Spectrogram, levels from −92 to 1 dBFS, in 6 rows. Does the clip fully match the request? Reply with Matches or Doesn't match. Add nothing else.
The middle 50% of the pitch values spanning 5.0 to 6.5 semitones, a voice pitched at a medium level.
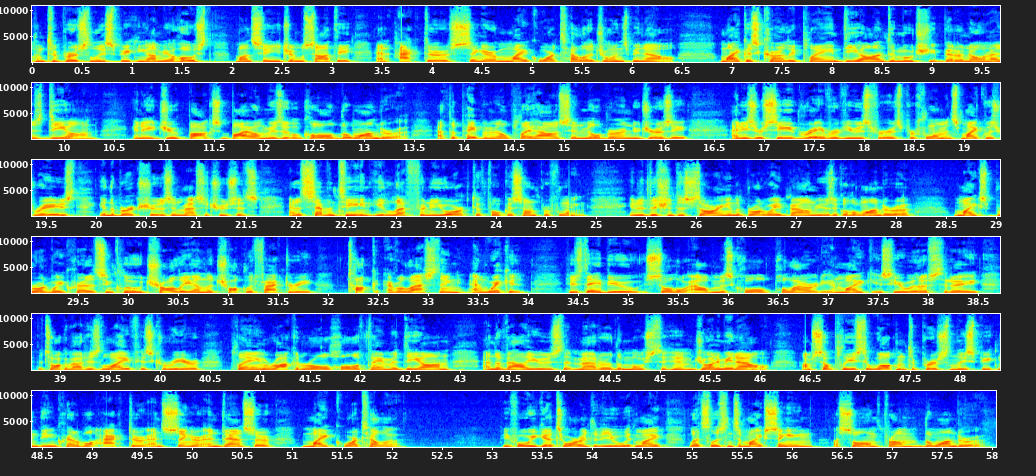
Matches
